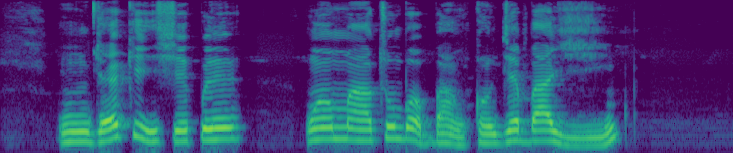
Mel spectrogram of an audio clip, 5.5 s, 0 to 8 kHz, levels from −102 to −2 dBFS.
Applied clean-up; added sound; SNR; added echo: none; none; none; none.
